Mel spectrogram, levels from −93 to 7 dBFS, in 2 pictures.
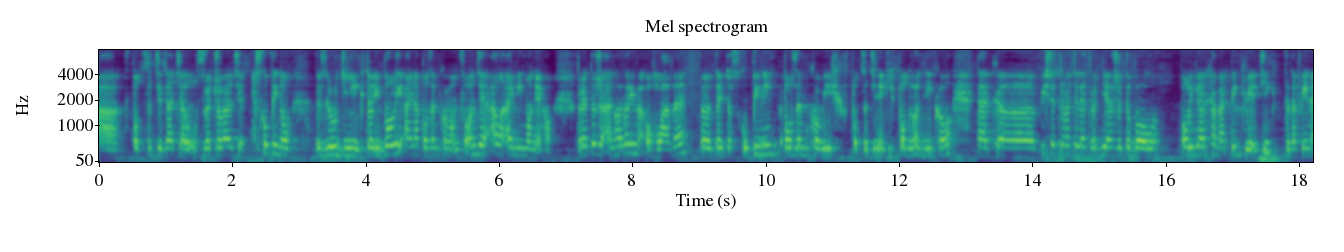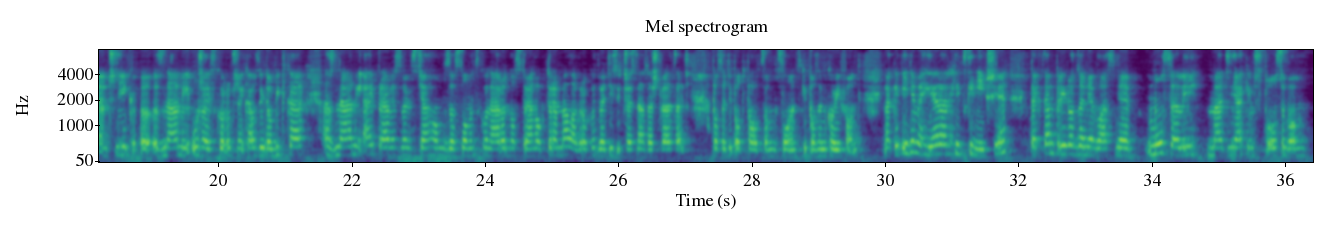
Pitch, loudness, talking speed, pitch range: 210 Hz, -19 LUFS, 140 wpm, 200-235 Hz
